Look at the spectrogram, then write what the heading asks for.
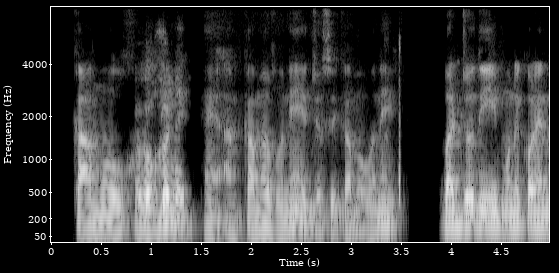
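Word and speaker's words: camerounaise: হ্যাঁ, আই এম কামোগুনে, জসুই কামোগুনে। বাট যদি মনে করেন মাদাম স্নিগ্ধা, উনি বলে যে আই এম ক্যামেরুনিয়ান, ওনাকে বলতে হবে জসুই কামোগুনেজ, কি হবে?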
